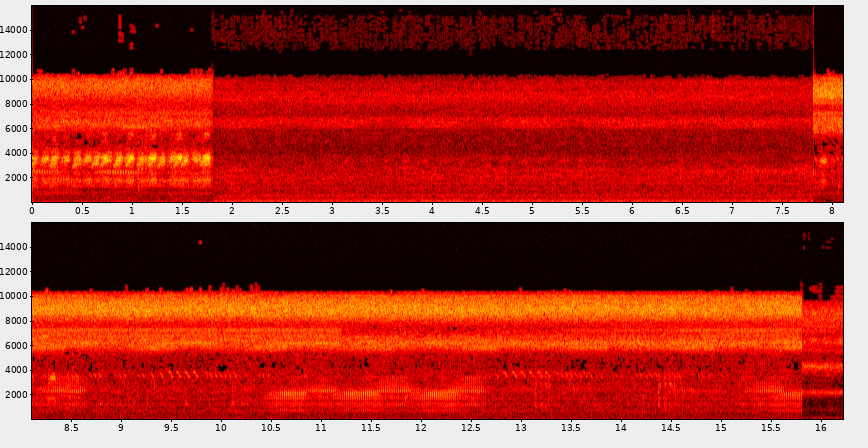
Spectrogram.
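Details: A night chorus of frogs from terraced rice fields around a hot-spring inn in Yufuin, Oita, Kyushu, Japan, on a still, windless night, with rapid repeated croaks over a steady background hum.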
